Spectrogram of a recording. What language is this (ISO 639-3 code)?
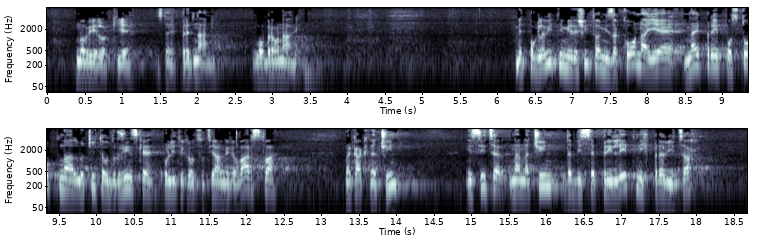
slv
